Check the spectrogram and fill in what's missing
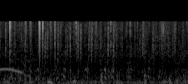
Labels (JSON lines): {"label": "biophony", "recorder": "SoundTrap 300"}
